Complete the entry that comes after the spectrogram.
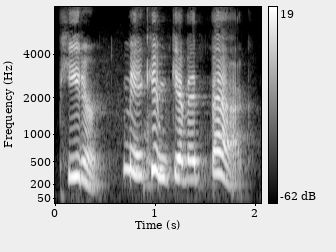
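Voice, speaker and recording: A woman's voice: high voice, lively intonation, a little slow, fairly bright tone, voice pushed up. A woman voicing a bossy, indignant schoolgirl from a children's storybook, protesting dramatically. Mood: shrieking, desperate.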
